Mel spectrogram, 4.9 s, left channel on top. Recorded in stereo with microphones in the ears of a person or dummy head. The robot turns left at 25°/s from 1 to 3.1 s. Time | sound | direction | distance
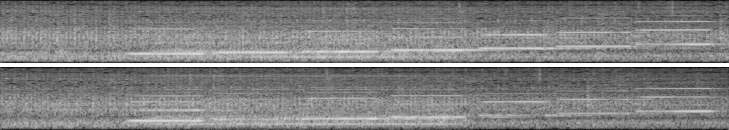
0.8 | a flute | 130° right | 3.5 m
